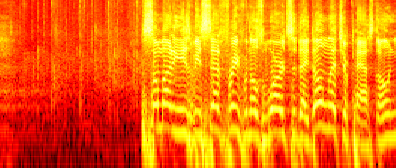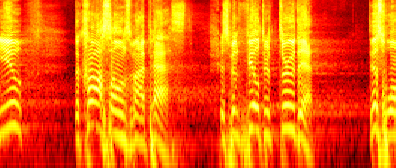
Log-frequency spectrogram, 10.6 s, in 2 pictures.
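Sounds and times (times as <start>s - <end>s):
audience hand clapping: 0.0s - 4.3s
speech: 2.1s - 5.7s, 6.3s - 9.6s, 10.2s - 10.5s.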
